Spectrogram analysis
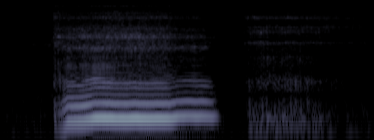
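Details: An English bulldog snoring loudly while asleep: one long, loud, low rumbling snore on the in-breath, then a softer rasping out-breath.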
